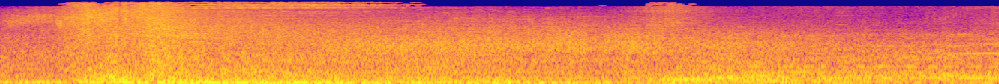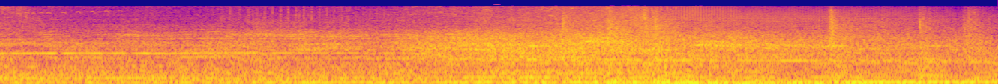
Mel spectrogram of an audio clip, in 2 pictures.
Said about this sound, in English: He heard an explosion.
